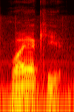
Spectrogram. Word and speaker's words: Guayaquil: Guayaquil? – Guayaquil.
